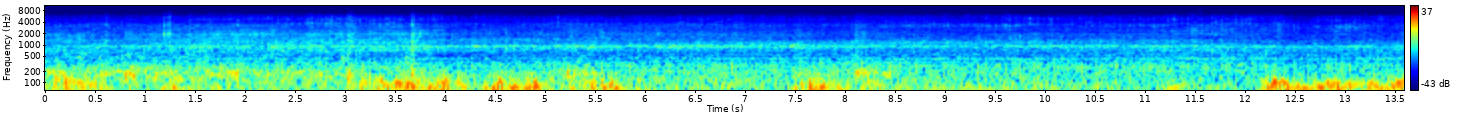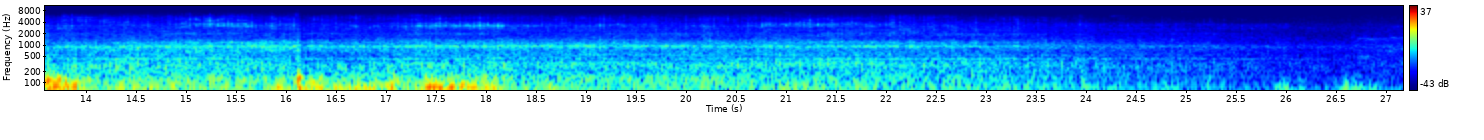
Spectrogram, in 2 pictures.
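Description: Diesel train running with a heavy engine rumble and a steady whine, fading away over the last ten seconds or so as it moves off.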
